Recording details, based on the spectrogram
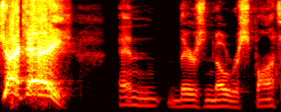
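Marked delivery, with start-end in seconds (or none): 0.0-0.7 very high, very loud shout. Retelling calling the name again from the tree: retelling a yell. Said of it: "swing way out and yell".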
